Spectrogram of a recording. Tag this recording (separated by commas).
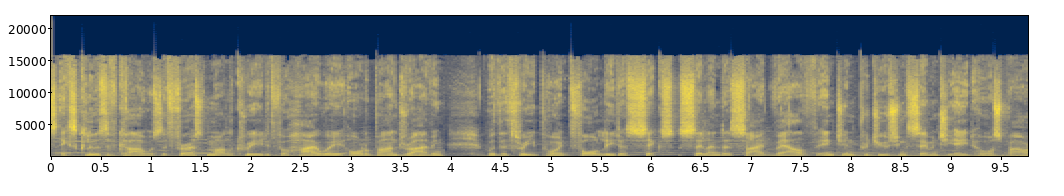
Music, Speech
